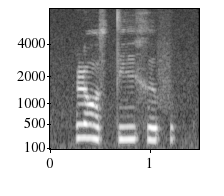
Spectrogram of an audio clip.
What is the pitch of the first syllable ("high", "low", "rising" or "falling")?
falling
